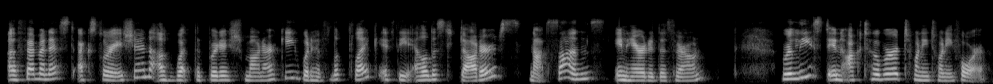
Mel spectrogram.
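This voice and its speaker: A woman's voice: mid-range voice, fairly bright tone. A woman hosting a podcast, delivering scripted introductions and conversational interview questions. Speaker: podcast host.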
